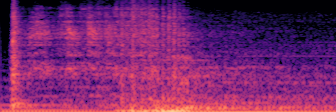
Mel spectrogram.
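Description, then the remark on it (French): A car engine cranks and catches as a young man who has left a party starts his car, surging briefly before settling into a steady low idle rumble, with no voices present. “Le jeune homme s'éclipse alors de la soirée et monte dans sa voiture.”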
